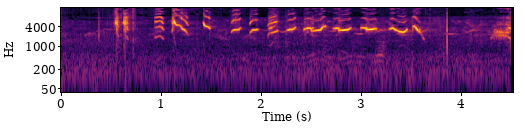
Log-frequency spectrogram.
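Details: Oriental magpie-robin, a contest champion, in song used to train and stimulate white-rumped shamas. Quick buzzy burst, then a rapid run of looping whistled notes repeated about four per second, ending with a click and a harsh rasp.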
